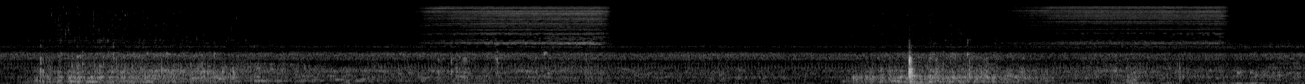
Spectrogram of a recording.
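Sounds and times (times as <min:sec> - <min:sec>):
regulator inhale hiss: 0:04.1 - 0:06.3, 0:10.2 - 0:12.6.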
